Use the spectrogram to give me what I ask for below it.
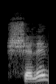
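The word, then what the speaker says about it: שלם: euh le substantif Chelem c'est un sgolet hein c'est-à-dire que vous reconnaissez le fait qu'il y a deux ségoles et que l'accent est sur la première syllabe chez l voyez contrairement à l'usage en hébreu d'habitude l'accent est sur la la dernière syllabe là c'est pas le cas tout simplement parce que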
